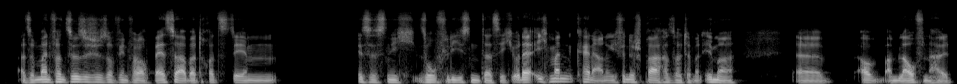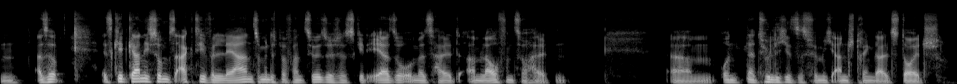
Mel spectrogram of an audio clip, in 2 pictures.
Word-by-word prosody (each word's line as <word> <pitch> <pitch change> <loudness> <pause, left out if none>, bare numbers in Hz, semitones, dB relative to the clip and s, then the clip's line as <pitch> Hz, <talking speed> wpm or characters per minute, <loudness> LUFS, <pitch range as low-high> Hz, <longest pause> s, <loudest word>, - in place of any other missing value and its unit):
Also 105 - -3
mein 115 +1 +4
Französisch 115 -1 +2
ist 110 -1 -3
auf 110 -2 -3
jeden 105 -2 -2
Fall 95 - 0
auch 85 -1 0
besser, - - +2
aber - - +2
trotzdem 90 -2 -4 0.8
ist 115 -3 -1
es 100 -3 -2
nicht 100 -3 -2
so 105 0 +2
fließend, 100 -1 -2
dass 90 0 0
ich 95 - -4
oder 110 +4 +4
ich 130 -1 -1
meine, 135 -1 0
keine 115 -5 -1
Ahnung, 90 +3 -4
ich 90 - -7
finde 110 -1 0
Sprache 100 -1 +1
sollte 95 -1 -4
man - - -7
immer, 90 -6 +1 0.5
äh, 80 -3 -2 0.3
au 95 -2 0
am 90 - -2
Laufen 85 -1 +1
halten. 85 +1 -5
Also 115 +4 +4 0.4
es - - -2
geht 140 - +5
gar 135 0 +9
nicht 135 -3 +5
so 135 - +6
ums 120 -3 +2
aktive 120 -5 +2
Lernen, 100 +5 +4
zumindest 110 -1 +1
bei 110 - -3
Französisch. 105 +1 0
Es 95 -3 -1
geht 100 - -4
eher 100 0 +4
so, 100 +1 0
um 95 - -1
es 90 +1 -2
halt 85 -2 -3
am 90 0 -1
Laufen 100 +3 +1
zu - - -5
halten. - - -7 1.0
Ähm, 75 -2 -4
und 100 -3 -3
natürlich 105 +1 +2
ist 100 -4 -2
es 95 - -4
für 95 - -5
mich 90 -1 -2
anstrengender 90 -1 -2
als - - -1
Deutsch 80 -2 0
100 Hz, 210 wpm, -25 LUFS, 90-110 Hz, 1.0 s, gar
